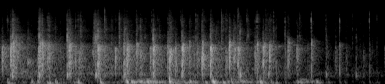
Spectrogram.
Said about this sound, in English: So thank you so much for coming, everybody. Please give yourselves a round of applause as well.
